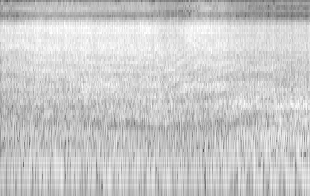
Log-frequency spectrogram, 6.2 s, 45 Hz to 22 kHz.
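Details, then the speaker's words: Champion generator, 3–4 years old, over 1000 hours, sat months without fuel stabilizer: fast rough uneven idle, hunting and cycling; owner suspects gummed-up carburetor and old spark plug. "it still starts i just had it running but it's just hunting all over the place can you hear it cycling"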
